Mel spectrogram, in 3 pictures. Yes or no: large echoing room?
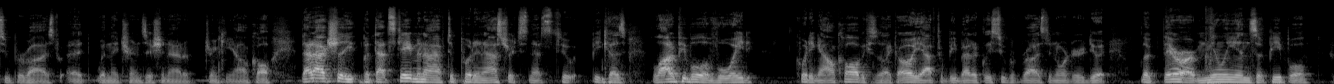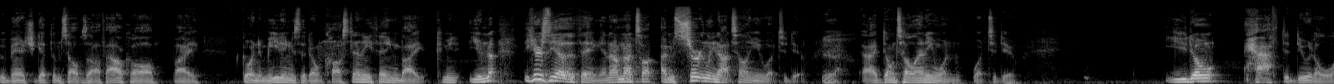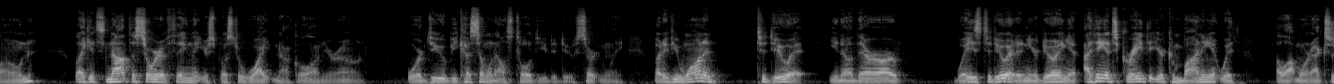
no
